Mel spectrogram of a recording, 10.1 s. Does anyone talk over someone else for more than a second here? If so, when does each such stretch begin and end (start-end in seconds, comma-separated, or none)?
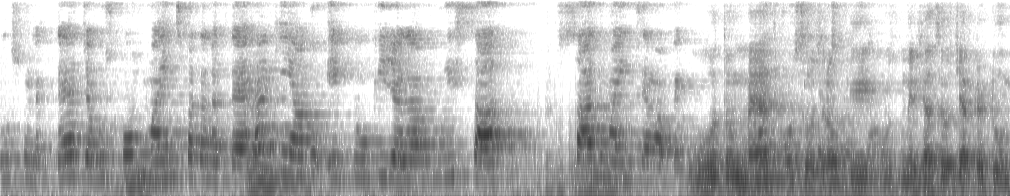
7.6-8.9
